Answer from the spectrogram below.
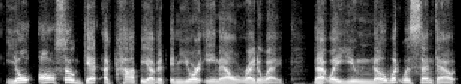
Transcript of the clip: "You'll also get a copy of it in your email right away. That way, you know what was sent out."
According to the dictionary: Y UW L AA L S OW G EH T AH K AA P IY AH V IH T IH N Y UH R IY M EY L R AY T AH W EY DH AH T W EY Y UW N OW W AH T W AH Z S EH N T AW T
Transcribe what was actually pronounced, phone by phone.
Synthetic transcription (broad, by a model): Y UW L AA L S OW G EH T AH K AA P IY AH V IH T IH N Y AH R IY M EY L R AY T AH W EY DH AH T W EY Y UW N OW W AH T W AH Z S EH N T AW T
